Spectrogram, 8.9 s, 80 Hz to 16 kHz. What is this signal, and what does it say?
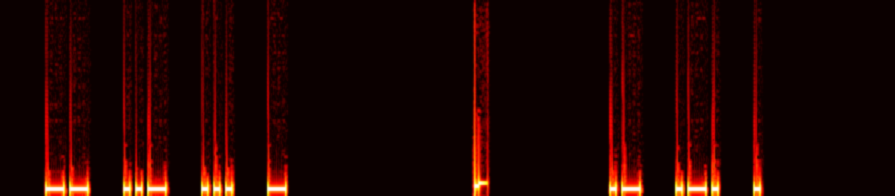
Morse code, heard as a keyed tone, about 20 wpm, spaced as for 14 wpm, 700 Hz. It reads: MUST ARE
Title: 2x Character Spacing - Top 200 Words - 20wpm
